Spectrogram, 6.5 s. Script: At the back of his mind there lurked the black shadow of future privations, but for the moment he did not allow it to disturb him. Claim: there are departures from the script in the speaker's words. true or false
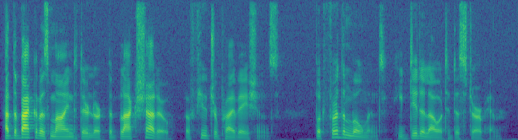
true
